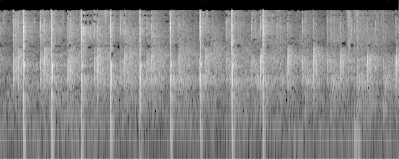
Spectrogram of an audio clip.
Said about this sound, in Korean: 우리 만민에서 함께 크게 하나님께 영광의 박수를 드립니다.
